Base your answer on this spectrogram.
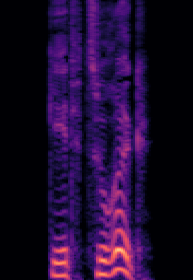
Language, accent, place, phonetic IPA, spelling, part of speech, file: German, Germany, Berlin, [ˌɡeːt t͡suˈʁʏk], geht zurück, verb, De-geht zurück.ogg
- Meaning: inflection of zurückgehen: 1. third-person singular present 2. second-person plural present 3. plural imperative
